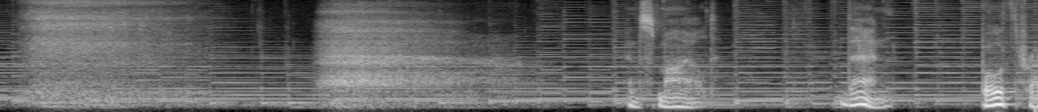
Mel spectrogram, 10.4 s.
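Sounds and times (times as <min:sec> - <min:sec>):
deep breath in and out: 0:00.0 - 0:06.3, 0:07.4 - 0:08.2
speech: 0:06.4 - 0:07.3, 0:08.4 - 0:09.0, 0:09.8 - 0:10.3.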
